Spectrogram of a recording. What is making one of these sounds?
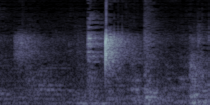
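A cue sharply strikes a billiard ball.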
